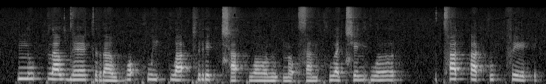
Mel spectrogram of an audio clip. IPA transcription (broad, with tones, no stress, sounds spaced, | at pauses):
n u˥˩ ʔ p l a˥˩ w d ɛː˦˥ k r a˩˦ w b ɔ˥˩ ʔ kʰ w i˦˥ ʔ k w a˦˥ ʔ kʰ r e˥˩ k̚ t͡ɕʰ a˨˩ ʔ k w ɔː˧ l u˨˩ ʔ n ɔ˨˩ ʔ s a˧ n kʰ u˧ a̯ t͡ɕʰ e˥˩ n k w ɤː˥˩ t̚ | tʰ a˦˥ t̚ ʔ a˨˩ k̚ ʔ u˦˥ k̚ f e˨˩ ʔ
